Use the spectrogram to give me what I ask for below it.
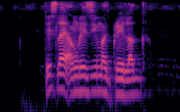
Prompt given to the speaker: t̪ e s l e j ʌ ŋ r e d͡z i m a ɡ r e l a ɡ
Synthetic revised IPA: t̪ e s l a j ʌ ŋ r e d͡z i m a ɡ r e l ʌ ɡ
